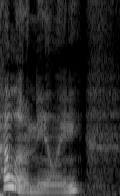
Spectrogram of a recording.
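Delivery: normal talking voice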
